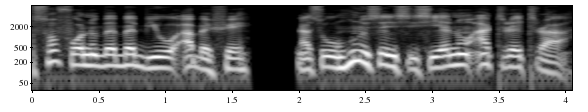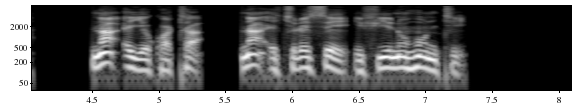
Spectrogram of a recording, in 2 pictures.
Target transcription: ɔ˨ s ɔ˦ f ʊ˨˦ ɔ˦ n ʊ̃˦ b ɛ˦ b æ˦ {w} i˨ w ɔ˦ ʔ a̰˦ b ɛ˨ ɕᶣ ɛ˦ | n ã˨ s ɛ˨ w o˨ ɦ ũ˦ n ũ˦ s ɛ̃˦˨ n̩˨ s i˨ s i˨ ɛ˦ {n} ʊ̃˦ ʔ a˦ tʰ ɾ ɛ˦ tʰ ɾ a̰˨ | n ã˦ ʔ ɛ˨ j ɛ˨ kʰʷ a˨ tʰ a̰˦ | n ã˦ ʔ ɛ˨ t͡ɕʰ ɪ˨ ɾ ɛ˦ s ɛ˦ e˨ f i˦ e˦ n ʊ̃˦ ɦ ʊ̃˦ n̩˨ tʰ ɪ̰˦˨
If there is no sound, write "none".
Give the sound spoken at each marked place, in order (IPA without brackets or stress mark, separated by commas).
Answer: b, n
